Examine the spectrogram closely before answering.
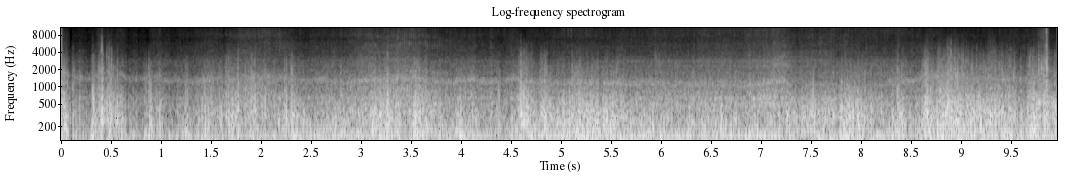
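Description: Wind rushing over the microphone of a moving motorcycle, a loud steady rumble with road and engine noise beneath it.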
